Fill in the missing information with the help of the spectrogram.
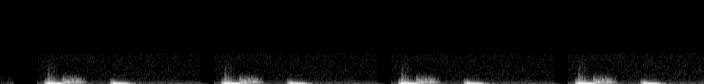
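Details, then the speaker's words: Teaching recording of aortic stenosis: slow heart sounds with a harsh crescendo-decrescendo murmur between S1 and S2, from turbulent flow through a narrowed aortic valve. "narrowing of the aortic valve creates turbulent flow through the aorta it is this turbulent blood flow that produces our Crescendo decrescendo murmur"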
